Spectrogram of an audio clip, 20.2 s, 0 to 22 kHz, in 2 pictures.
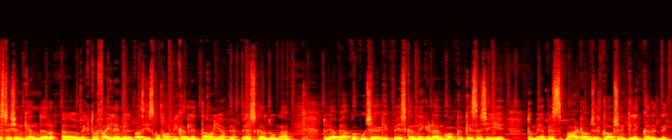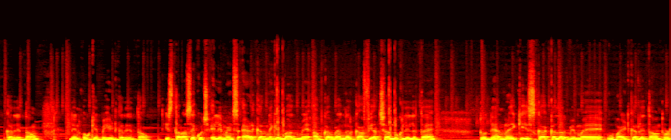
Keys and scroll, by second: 1.5 ctrl+c, 3.5 v.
